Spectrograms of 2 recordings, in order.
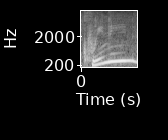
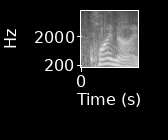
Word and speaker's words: quinine: has queening in it queening is that how you pronounce that quinine there we go so it's quite bitter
